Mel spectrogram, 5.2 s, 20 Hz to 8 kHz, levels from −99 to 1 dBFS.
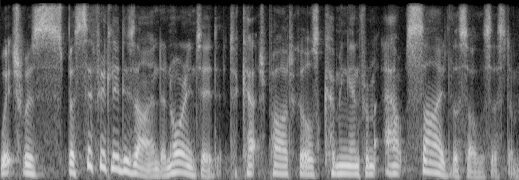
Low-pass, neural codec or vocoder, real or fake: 7.2 kHz; none; real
